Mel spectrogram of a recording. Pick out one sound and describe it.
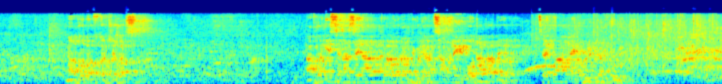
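A man speaks through a loudspeaker, announcing.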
